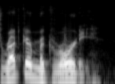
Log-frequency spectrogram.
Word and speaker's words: Rutger McGroarty: By the way, Rutger Oh, you've been saying it wrong. It's Rutger McGroarty. There's two R's. – Sorry. – Rutger McGroarty.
